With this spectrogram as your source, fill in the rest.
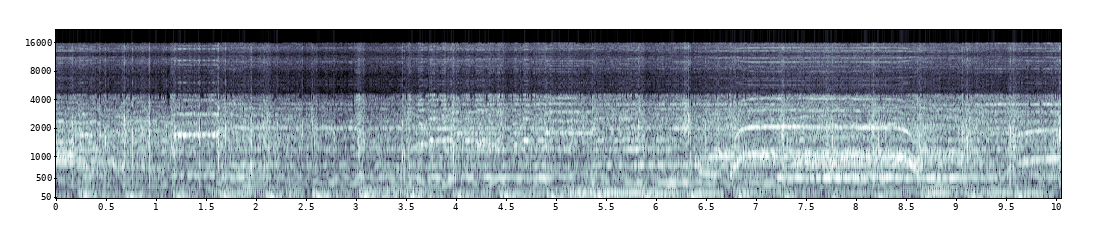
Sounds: music
inside a public space

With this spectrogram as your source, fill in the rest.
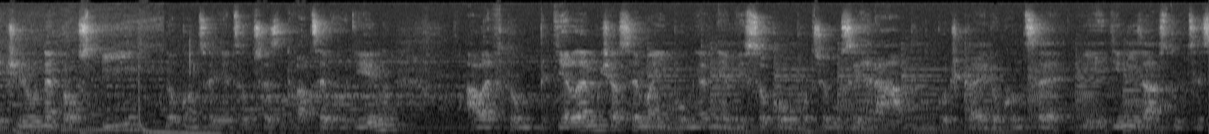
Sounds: speech
music

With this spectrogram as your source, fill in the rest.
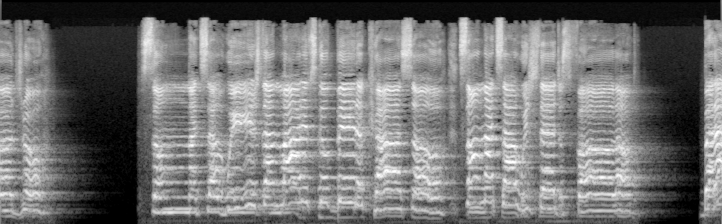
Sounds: singing

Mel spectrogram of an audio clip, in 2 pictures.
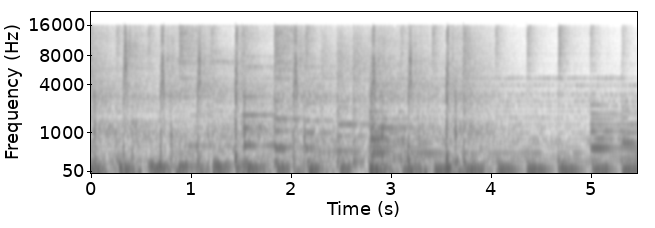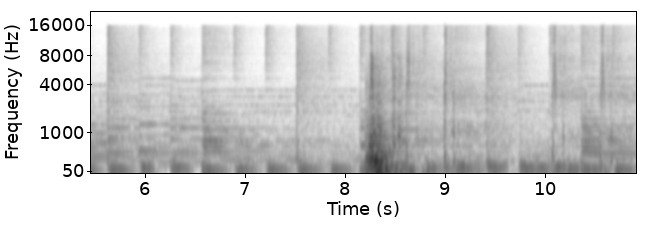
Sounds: music

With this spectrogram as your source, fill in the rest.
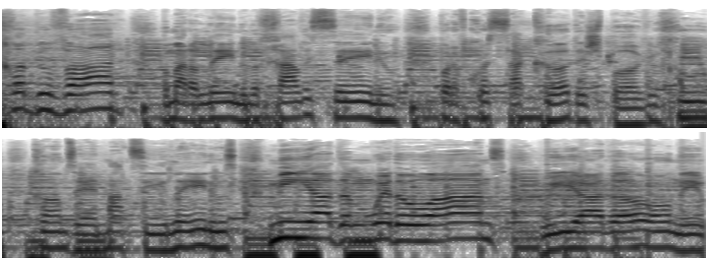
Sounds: music

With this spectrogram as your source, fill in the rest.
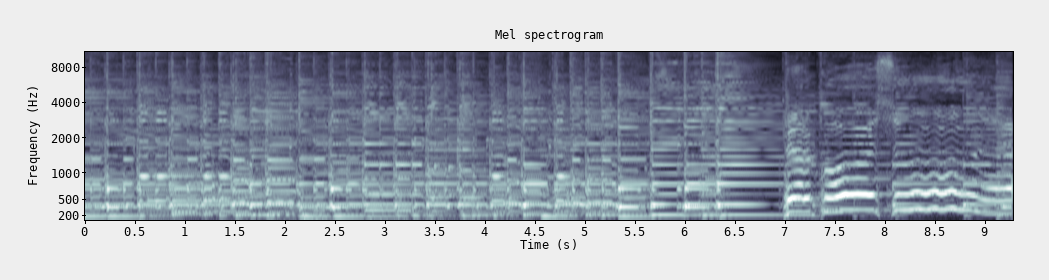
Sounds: plucked string instrument
music

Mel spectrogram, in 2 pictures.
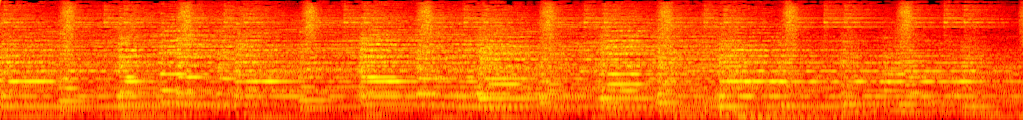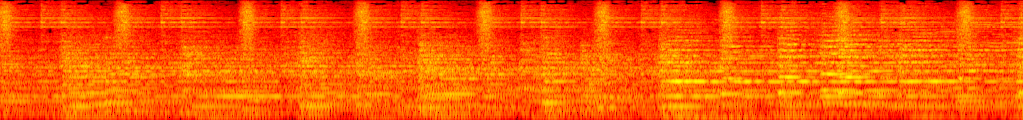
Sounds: music

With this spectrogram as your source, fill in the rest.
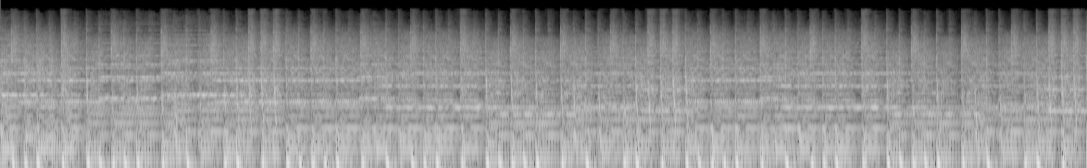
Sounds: music

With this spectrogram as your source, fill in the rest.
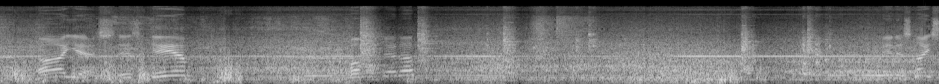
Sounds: speech

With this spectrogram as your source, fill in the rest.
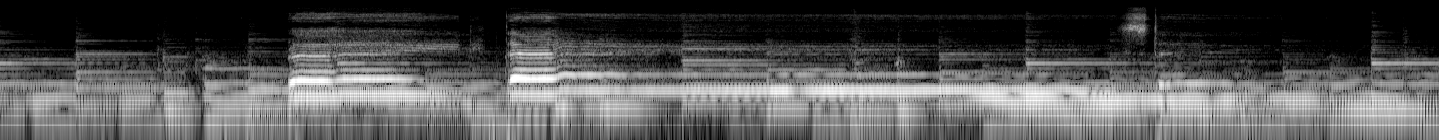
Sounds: music

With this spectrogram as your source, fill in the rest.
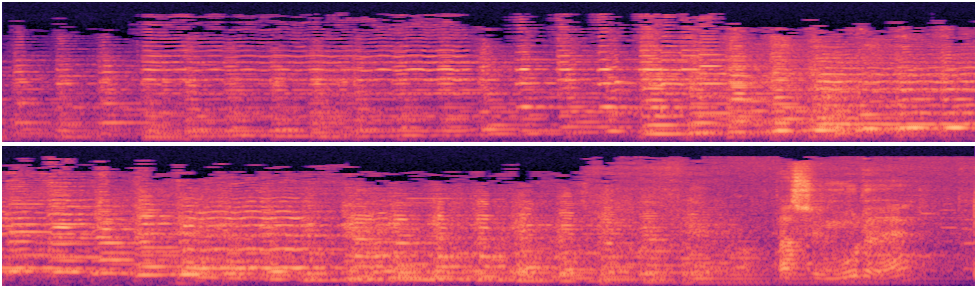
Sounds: speech
music

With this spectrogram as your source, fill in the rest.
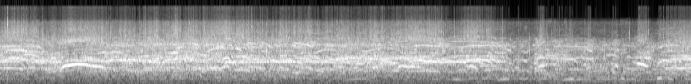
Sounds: male speech

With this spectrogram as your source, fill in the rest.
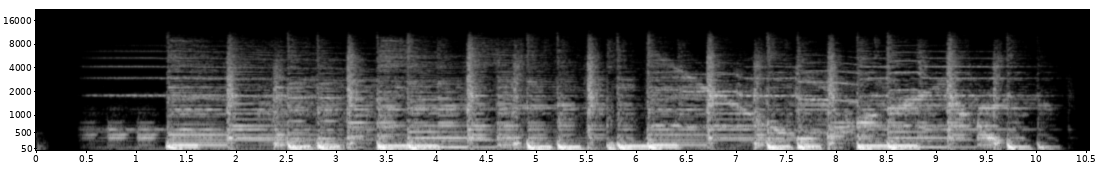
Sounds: background music
music

